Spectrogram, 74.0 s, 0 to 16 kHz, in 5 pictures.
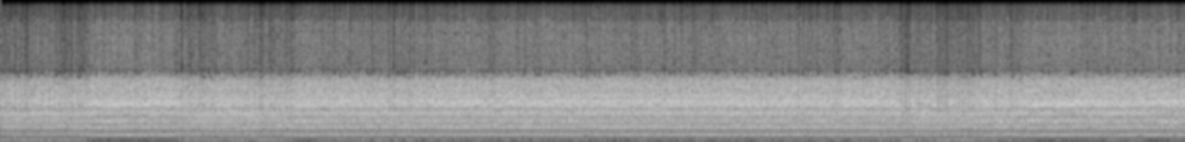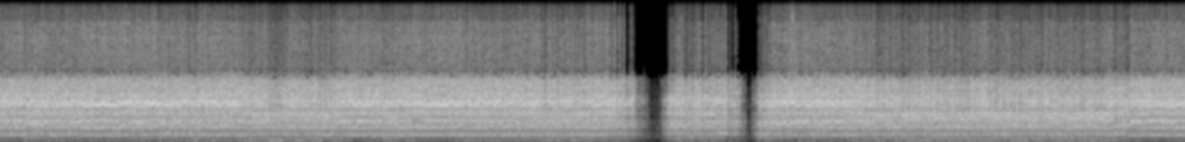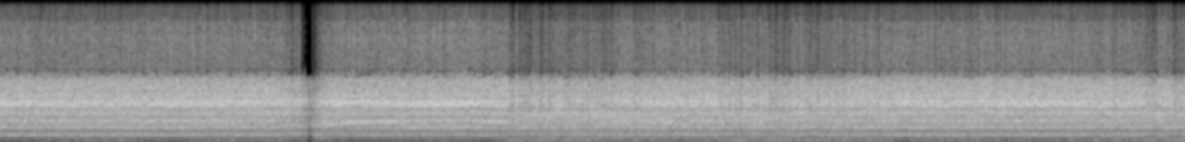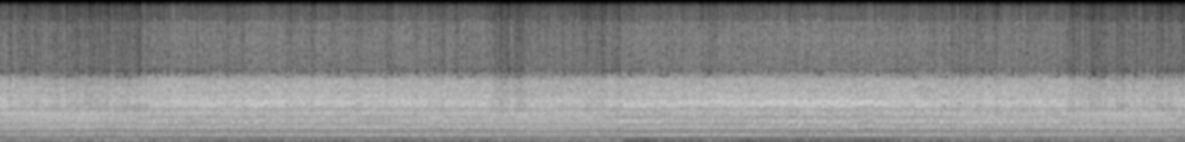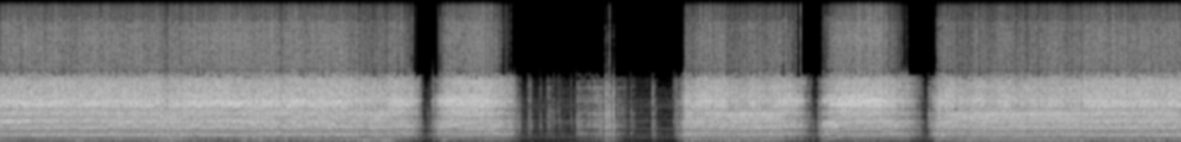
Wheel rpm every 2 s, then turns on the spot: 230, 220, 230, 230, 230, 230, 220, 210, 220, 220, 230, 120, 150, 210, 220, 220, 190, 200, 210, 230, 230, 240, 220, 230, 230, 220, 220, 220, 230, 220, 230, 230, 100, 10, 130, 120, 210.
none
